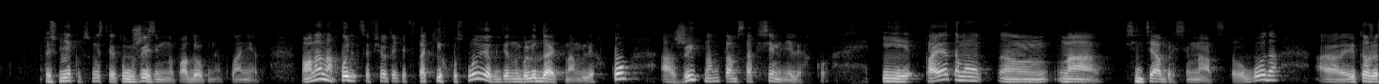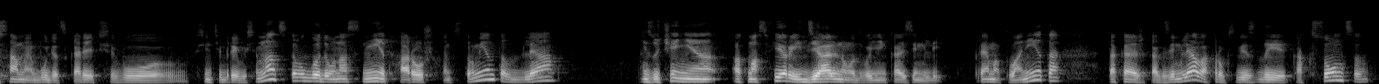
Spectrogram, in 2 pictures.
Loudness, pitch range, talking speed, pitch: -22 LUFS, 115-165 Hz, 145 wpm, 130 Hz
